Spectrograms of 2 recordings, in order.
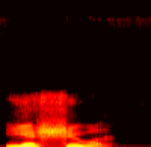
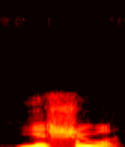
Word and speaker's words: Yeshua: The proper pronunciation of the Lord's name as he would have been known in Hebrew is Yeshua. Yeshua.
